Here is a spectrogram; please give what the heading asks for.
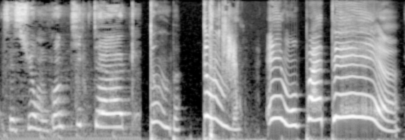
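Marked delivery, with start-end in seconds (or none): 1.9-5.0 very high, loud, slow wail over the lost sandcastle; drawn-out mock-tragic cry. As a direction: mourn the sandcastle like a child. Repeating the sandcastle ref.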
